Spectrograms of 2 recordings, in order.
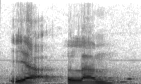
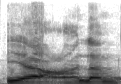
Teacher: Nah, dibedakan. Kalau ya'lam hamzah suara terputus. Tapi kalau ain ya'lam suaranya pertengahan. Jadi ditekan ya'lam, tidak ya'lam tapi ya'lam.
